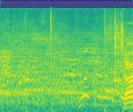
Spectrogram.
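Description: Steady murmur of an arena crowd at a boxing match, with a dull thud or two of gloved punches landing.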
